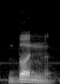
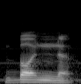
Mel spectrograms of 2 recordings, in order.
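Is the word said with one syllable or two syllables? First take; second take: one syllable; two syllables. First: The final e is silent, giving one syllable. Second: The final e is sounded, giving two syllables. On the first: "Si no la pronunciamos, una sílaba" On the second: "Si la pronunciamos, bon. Dos sílabas"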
